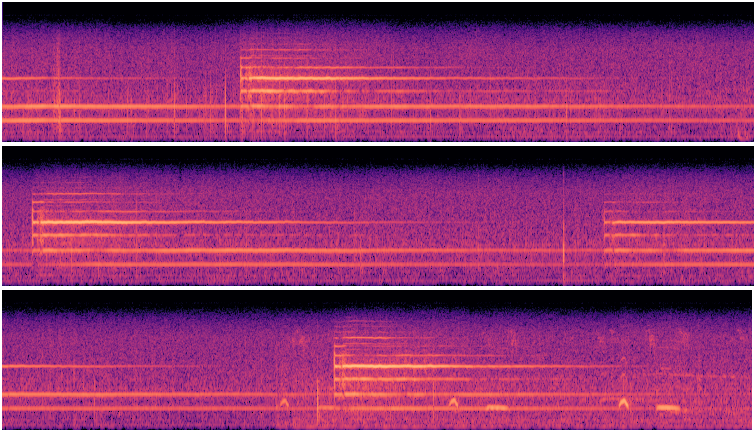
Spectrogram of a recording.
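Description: A bell struck slowly four times, about every five and a half seconds, each stroke ringing out with several overtones and fading away before the next.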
